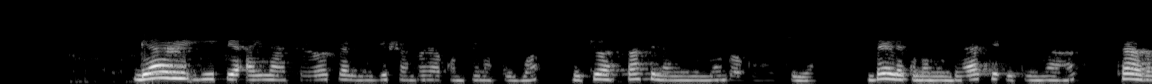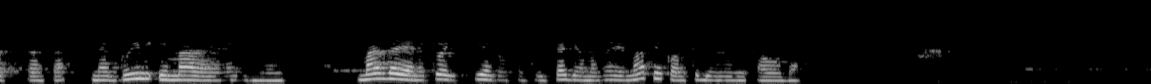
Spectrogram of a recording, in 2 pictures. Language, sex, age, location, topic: Swahili, female, 18-24, Dar es Salaam, finance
